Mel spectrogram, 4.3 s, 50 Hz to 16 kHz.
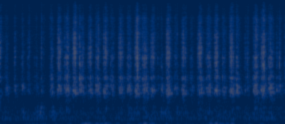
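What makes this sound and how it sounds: A wooden stylus makes rapid, small scratching strokes across a flat, thin, solid sheet of black-coated scratch-art paper lying on a table, etching a tree canopy. It makes a steady stream of short, dry scratchy rasps at an irregular pace of about two per second, each a brief burst with a bright hiss and a scraping tone around 1 kHz. There is almost no low end.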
